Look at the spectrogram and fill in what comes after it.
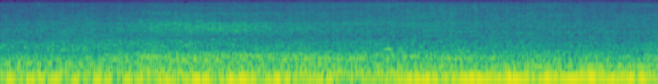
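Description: A motor vehicle engine idling steadily close by, a low, even hum, while traffic including trucks and motorbikes passes on the road.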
